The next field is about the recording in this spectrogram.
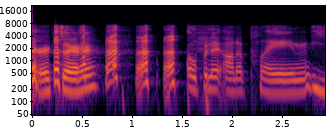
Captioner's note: laughing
